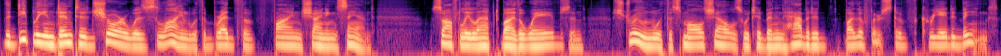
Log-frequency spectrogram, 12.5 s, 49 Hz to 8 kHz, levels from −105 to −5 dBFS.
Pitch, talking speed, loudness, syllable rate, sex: 135 Hz, 165 wpm, -18 LUFS, 4.3 syllables/s, male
